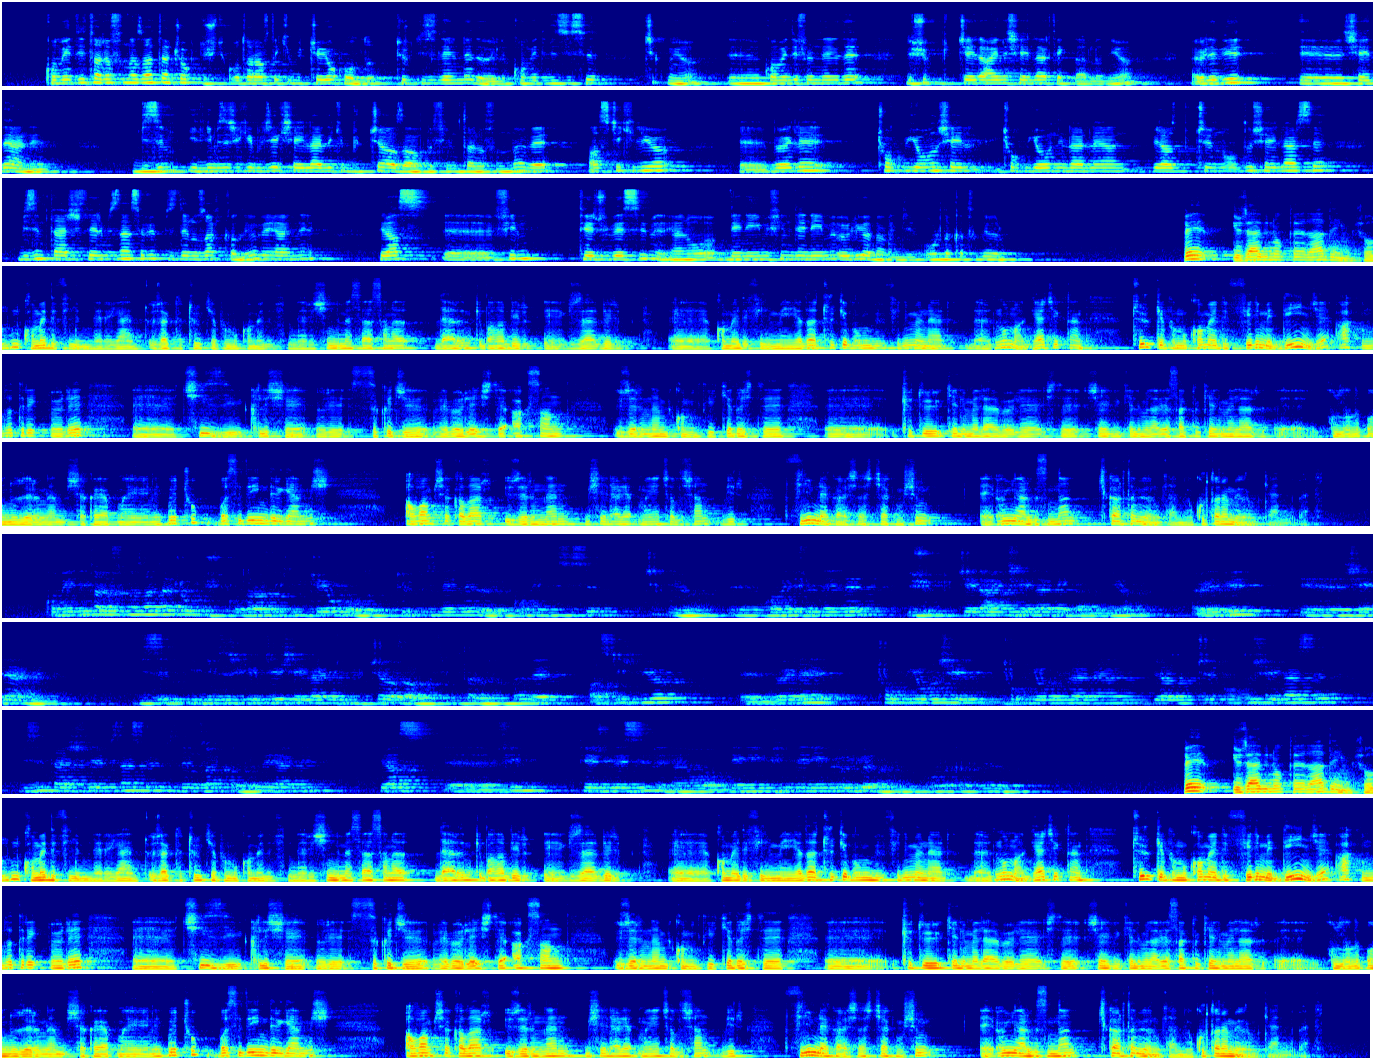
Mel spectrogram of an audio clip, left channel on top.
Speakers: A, on the left; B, on the right.
A: Komedi tarafında zaten çok düştük. O taraftaki bütçe yok oldu. Türk dizilerinde de öyle. Komedi dizisi çıkmıyor. E, komedi filmleri de düşük bütçeyle aynı şeyler tekrarlanıyor. Öyle bir e, şeyde yani bizim ilgimizi çekebilecek şeylerdeki bütçe azaldı film tarafında ve az çekiliyor. Ee, böyle çok yoğun şey, çok yoğun ilerleyen biraz bütçenin olduğu şeylerse bizim tercihlerimizden sebep bizden uzak kalıyor ve yani biraz e, film tecrübesi mi yani o deneyimi film deneyimi ölüyor bence. Orada katılıyorum.
B: Ve güzel bir noktaya daha değinmiş oldun. Komedi filmleri yani özellikle Türk yapımı komedi filmleri. Şimdi mesela sana derdim ki bana bir e, güzel bir e, komedi filmi ya da Türk yapımı bir film öner derdim ama gerçekten Türk yapımı komedi filmi deyince aklımda direkt böyle e, cheesy, klişe, böyle sıkıcı ve böyle işte aksan üzerinden bir komiklik ya da işte e, kötü kelimeler böyle işte şeyli kelimeler, yasaklı kelimeler e, kullanıp onun üzerinden bir şaka yapmaya yönelik ve çok basite indirgenmiş avam şakalar üzerinden bir şeyler yapmaya çalışan bir filmle karşılaşacakmışım. E, ön yargısından çıkartamıyorum kendimi, kurtaramıyorum kendimi.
